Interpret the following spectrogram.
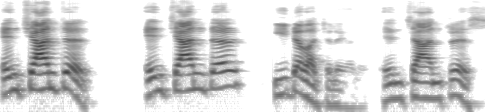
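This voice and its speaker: A man teaches English grammar in Bengali during an online class, his high, slightly bright voice moving with lively intonation at a moderate pace. He proceeds step by step, checking in often with students.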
